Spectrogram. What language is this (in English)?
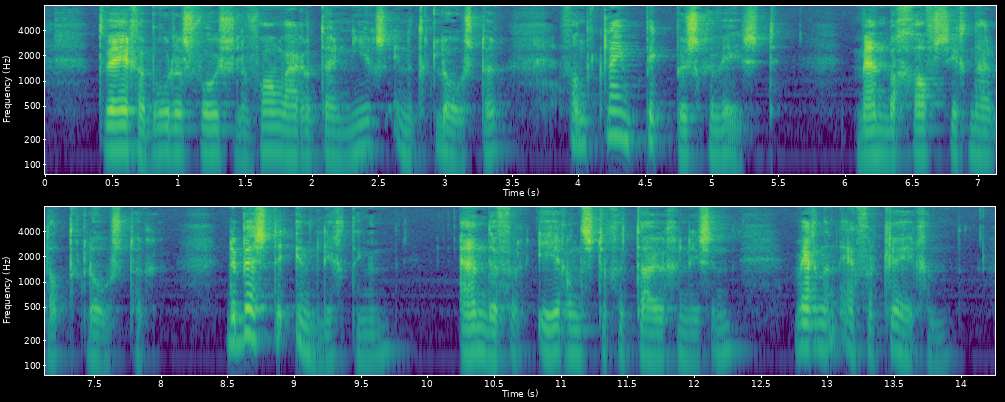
Dutch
